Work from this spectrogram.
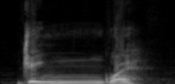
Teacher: In the Cilentano dialect, this sound is more like the sound as in jar, jet, job. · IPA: dʒ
